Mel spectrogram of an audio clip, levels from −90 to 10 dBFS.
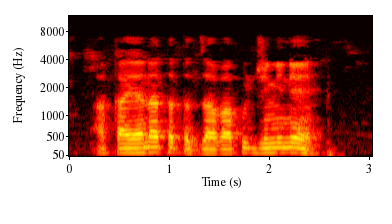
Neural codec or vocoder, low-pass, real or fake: none; 7.2 kHz; real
